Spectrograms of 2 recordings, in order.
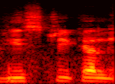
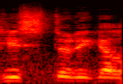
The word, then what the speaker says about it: historical: আবার আরো হইতে পারে in case of হিস্ট্রিক্যাল events, in case of historical events, এটার উচ্চারণ আসলে হিস্টোরিক্যাল হবে না, এটার উচ্চারণ হবে হিস্ট্রিক্যাল।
